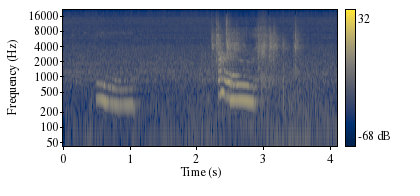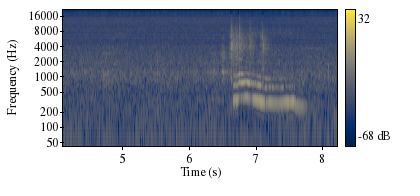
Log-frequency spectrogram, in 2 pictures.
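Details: Female beagle begging at the lunch table, giving three separate whiny cries a few seconds apart. Each is tonal and slightly falling, with quiet room noise between them.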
